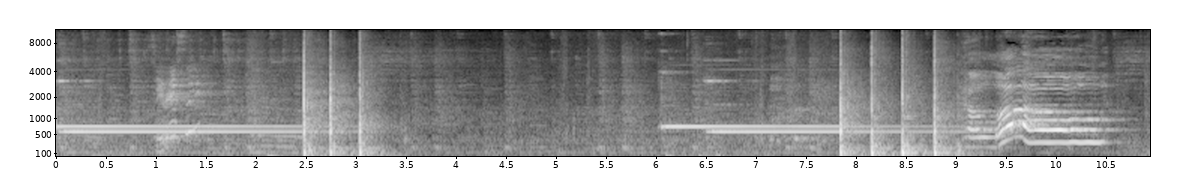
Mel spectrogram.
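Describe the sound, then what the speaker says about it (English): A doorbell chimes twice with a pause between, mixed with sharp thumps and knocks and some background talking. "why would Joe be using the doorbell?"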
